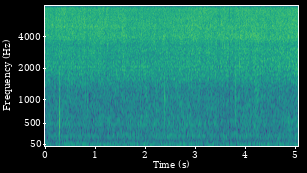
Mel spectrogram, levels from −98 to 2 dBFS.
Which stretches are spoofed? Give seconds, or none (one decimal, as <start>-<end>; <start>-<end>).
0.0-0.8; 2.0-5.1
